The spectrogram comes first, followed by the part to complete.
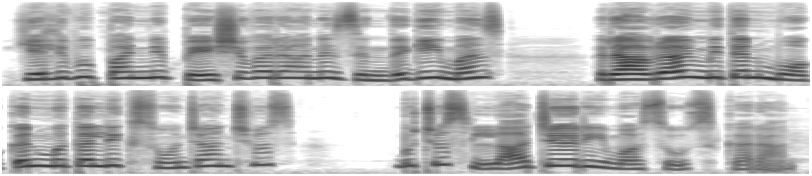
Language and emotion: Kashmiri, sad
